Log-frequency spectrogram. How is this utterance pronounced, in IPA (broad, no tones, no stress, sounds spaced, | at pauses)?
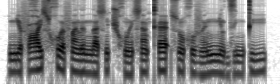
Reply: ɲ æ f ʕ i ɬ χʷ æ f ã l ə n a ɬ ĩ t͡ʃ χʷ ẽ ɬ ã kʰ æ ʔ ɬ ũ χʷ ɛ v ɛ̃ ŋ ɲ ə̃ l d͡z i ŋ t i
